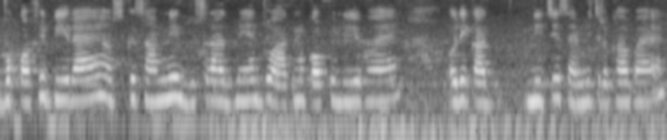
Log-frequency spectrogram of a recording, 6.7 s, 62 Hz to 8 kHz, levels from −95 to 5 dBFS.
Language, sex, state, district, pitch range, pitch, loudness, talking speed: Hindi, female, Rajasthan, Bikaner, 230-255 Hz, 240 Hz, -18 LUFS, 225 wpm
